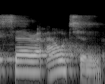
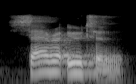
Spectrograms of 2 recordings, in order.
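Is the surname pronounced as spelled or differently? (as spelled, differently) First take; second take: as spelled; differently. First: The surname is pronounced as it is spelled. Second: The surname is not pronounced as spelled. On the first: The speaker calls it wrong. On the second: The speaker calls it right.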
